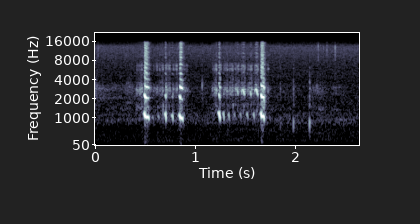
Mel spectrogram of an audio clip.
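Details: At a Big Bear Lake, California nest during incubation changeover, a bald eagle pair trades calls: two quick bursts of high, stuttering, piping notes with ringing overtones, followed by a couple of faint soft notes.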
